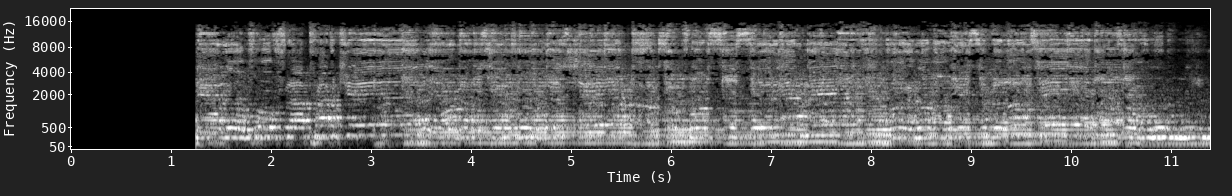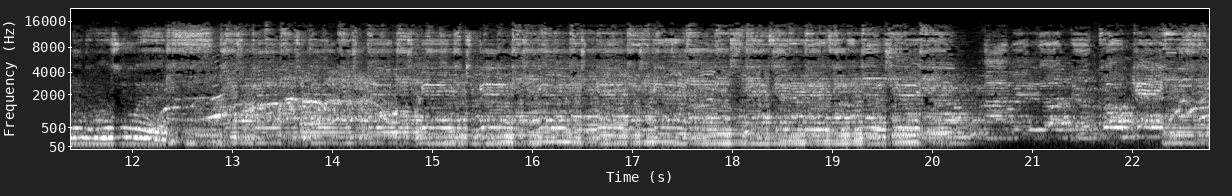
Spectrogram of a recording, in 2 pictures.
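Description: A live rap song performance plays loudly and continuously, with a dense beat and rapped vocals over a steady wash of cheering crowd noise, ending with a brief dip.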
